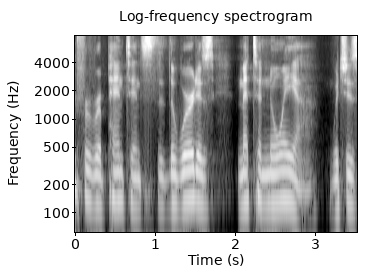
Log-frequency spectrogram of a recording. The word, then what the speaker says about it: metanoia: The Greek term for repentance, the word is metanoia, which is spelled meta, like M-E-T-A-N-O-I-A, metanoia.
